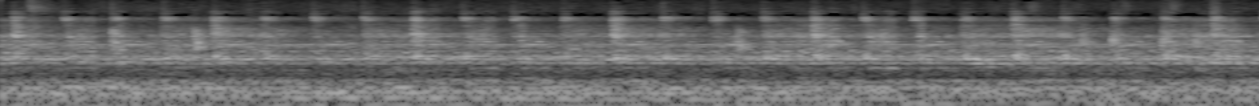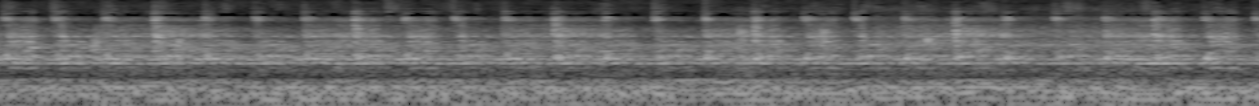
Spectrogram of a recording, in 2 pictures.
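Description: Improvised ambient rock music: a dense, steady wash of guitar over a strong low bass, with light ticks running through it.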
